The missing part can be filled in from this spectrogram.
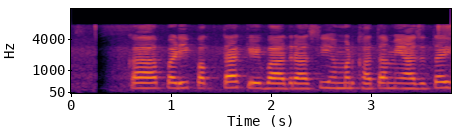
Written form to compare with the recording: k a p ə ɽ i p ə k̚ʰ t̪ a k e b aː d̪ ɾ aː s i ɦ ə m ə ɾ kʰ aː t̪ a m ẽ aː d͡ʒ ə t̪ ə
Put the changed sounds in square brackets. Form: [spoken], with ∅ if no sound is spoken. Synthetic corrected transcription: k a p ə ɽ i p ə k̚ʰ t̪ a k e b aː d̪ ɾ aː s i ɦ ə m ə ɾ kʰ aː t̪ a m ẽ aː d͡ʒ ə t̪ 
